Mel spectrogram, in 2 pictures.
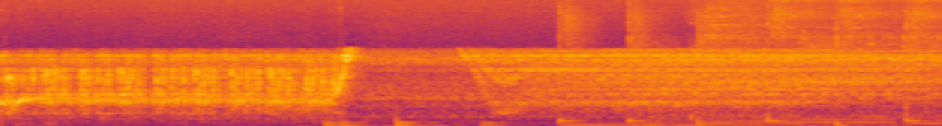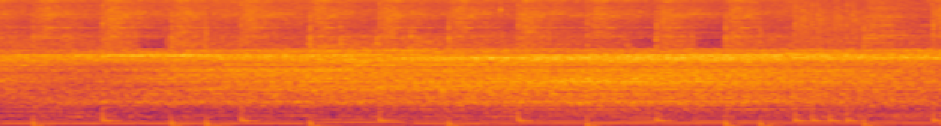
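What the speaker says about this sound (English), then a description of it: "there's some bloody weird signals you can hear when you spin around your radio." Odd radio signals while tuning across the band: loud static that shifts abruptly as the dial turns, then settles into buzzing, stuttering pulses and rhythmic clicking interference, with no speech.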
